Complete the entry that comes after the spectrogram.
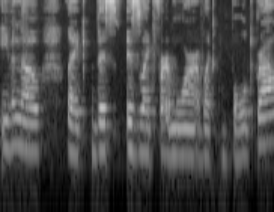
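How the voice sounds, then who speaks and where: Against noticeable background noise, a woman speaks at a very deep, low pitch. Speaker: college student. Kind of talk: makeup tutorial talk to camera. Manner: casual, chatty.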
